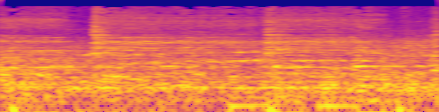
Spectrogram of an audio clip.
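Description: New York City subway car running, heard from inside the car: a loud, steady rumble and rattle of the train on the track.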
